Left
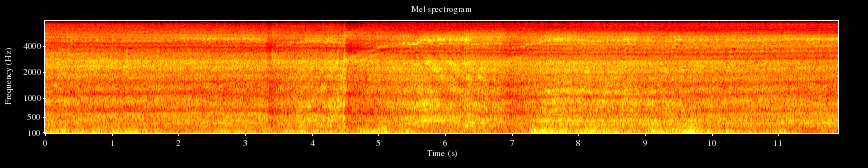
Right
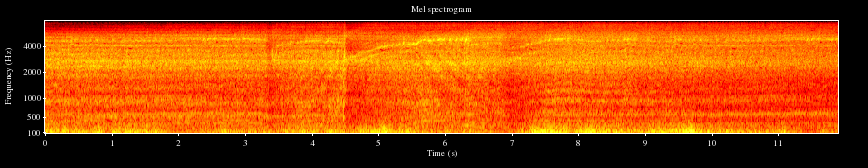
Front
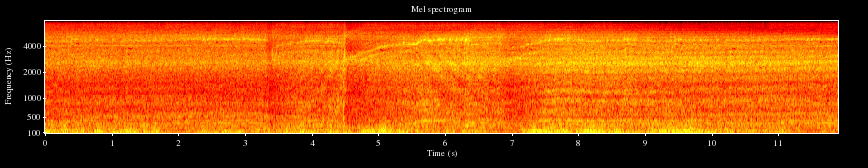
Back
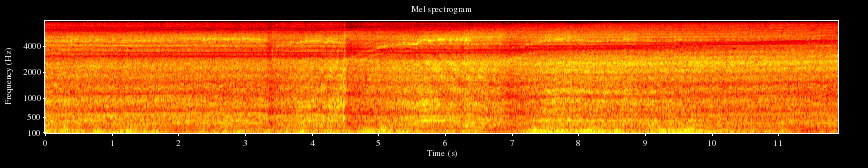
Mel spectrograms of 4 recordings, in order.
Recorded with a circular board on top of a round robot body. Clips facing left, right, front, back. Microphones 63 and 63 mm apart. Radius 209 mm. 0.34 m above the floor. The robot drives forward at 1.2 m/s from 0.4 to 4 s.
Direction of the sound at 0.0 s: 160° left.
